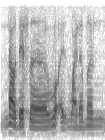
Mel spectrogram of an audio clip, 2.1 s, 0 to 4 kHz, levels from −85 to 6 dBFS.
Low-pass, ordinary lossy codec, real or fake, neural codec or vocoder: 3.6 kHz; none; real; none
